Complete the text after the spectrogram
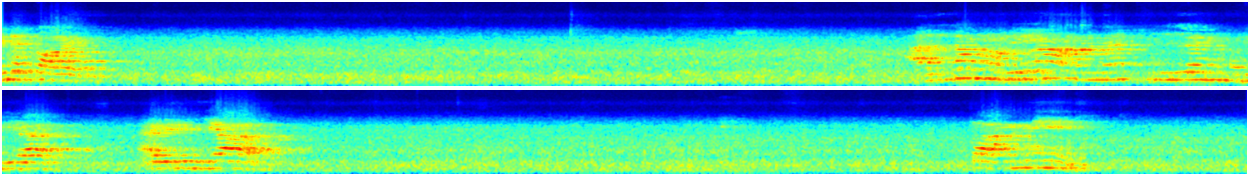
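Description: A young boy speaks clearly and with animation, close by.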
